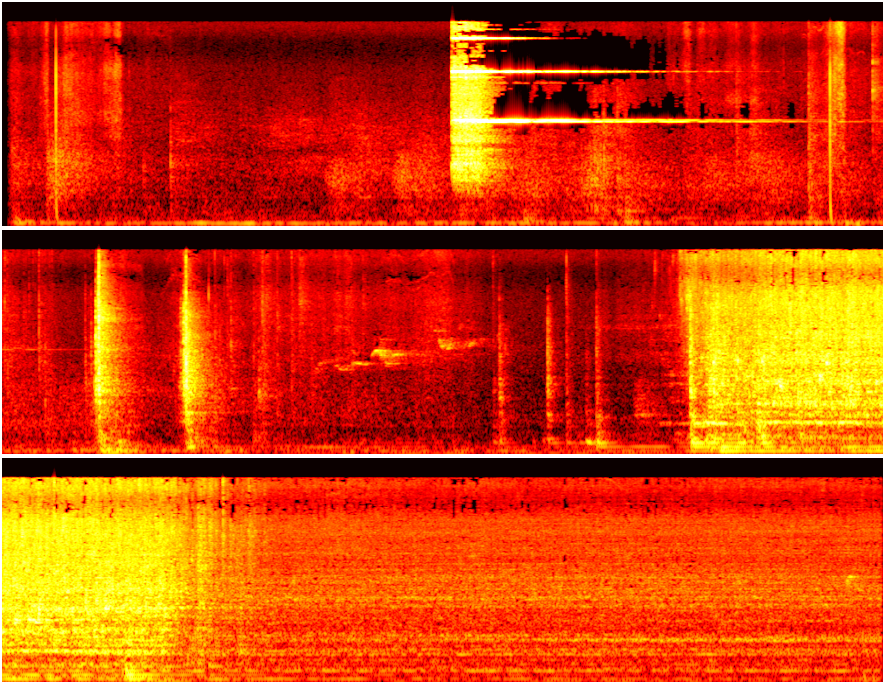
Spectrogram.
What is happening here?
Someone walked along the hallway. Then the doorbell rang at my apartment. I opened the bathroom door. I could hear birdsong from a music box. I then flushed something down the toilet.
